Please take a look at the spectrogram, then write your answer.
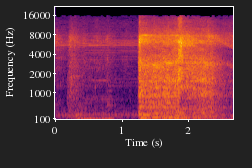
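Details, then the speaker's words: Jeep Cherokee cranking after spark plug and distributor work: one sharp loud pop with throttle opened, a backfire straight out of the intake; ignition timing suspected 180 degrees out. "yeah that's straight out of the intake all right so we're off somewhere yeah we might have it 180 out at this point"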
